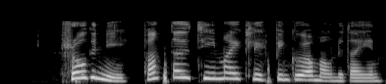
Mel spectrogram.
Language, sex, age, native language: Icelandic, female, 40-49, Icelandic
